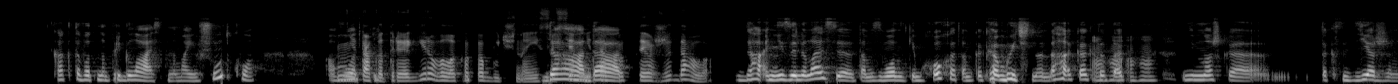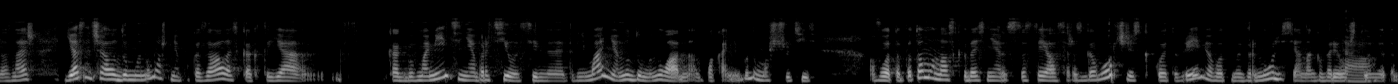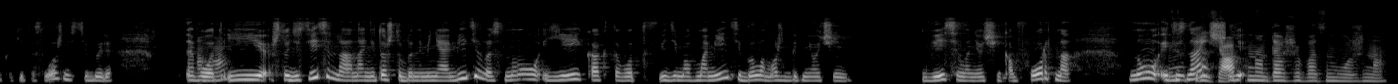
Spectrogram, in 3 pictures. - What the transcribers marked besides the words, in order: other background noise; tapping; laughing while speaking: "как обычно, да"; grunt
- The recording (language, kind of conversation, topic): Russian, podcast, Как вы используете юмор в разговорах?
